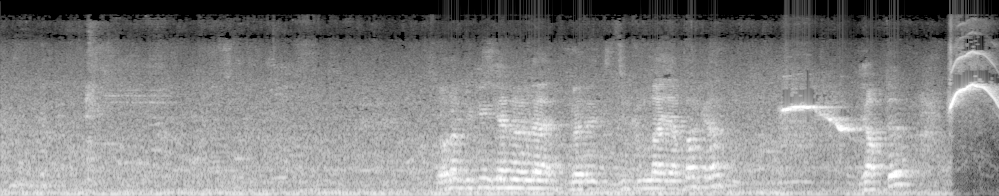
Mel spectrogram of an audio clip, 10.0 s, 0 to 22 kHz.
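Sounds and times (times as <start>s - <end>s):
speech: 4.4s - 7.4s, 8.6s - 9.2s
person whistling: 7.8s - 8.6s, 9.5s - 9.9s.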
